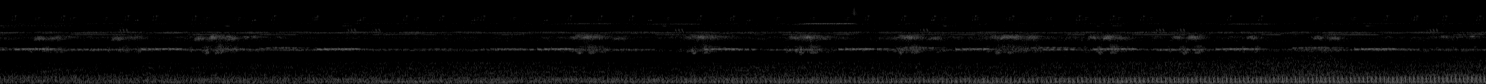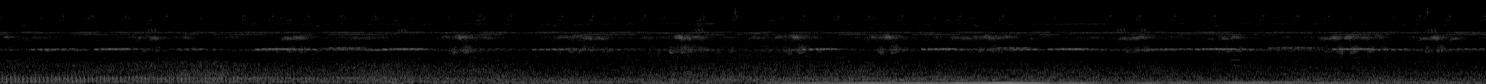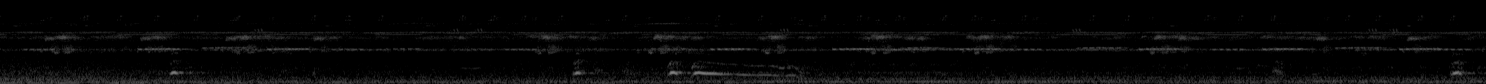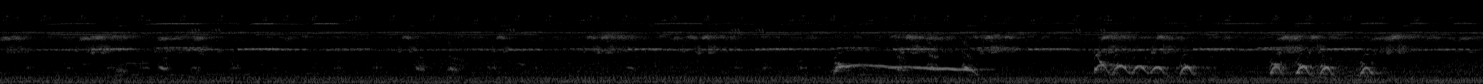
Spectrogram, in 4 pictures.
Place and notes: Iruhin East, Tagaytay, Cavite, Filippinerna - Tagaytay Iruhin East Valley #1
Sounds captured just before midnight by the valley along Calamba Road between Tagaytay Picnic Grove and People´s Park in the Sky. Birds, insects, lizards along with occasionally some tricycles, motorbikes and dogs barking. WLD 2016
